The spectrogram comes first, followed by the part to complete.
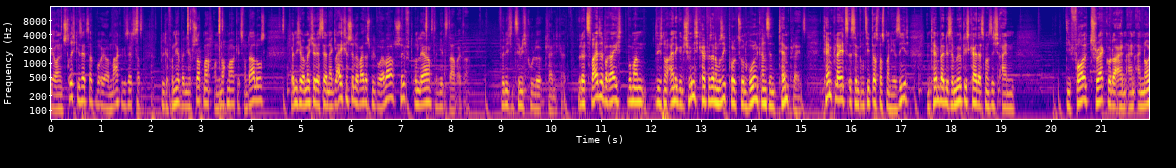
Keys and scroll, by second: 0.1 space, 7.4 shift+space.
